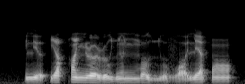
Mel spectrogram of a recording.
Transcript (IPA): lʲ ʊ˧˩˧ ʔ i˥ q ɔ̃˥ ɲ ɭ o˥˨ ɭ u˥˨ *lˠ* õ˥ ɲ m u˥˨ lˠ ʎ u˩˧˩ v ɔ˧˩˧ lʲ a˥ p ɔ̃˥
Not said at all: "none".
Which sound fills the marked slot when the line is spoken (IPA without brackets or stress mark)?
ʎ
